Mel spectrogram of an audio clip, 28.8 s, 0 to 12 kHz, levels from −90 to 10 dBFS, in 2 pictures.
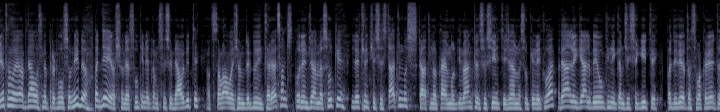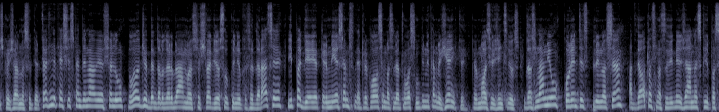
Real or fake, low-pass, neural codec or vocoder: fake; 10.8 kHz; codec, 44.1 kHz, 1.7 kbps, Pupu-Codec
